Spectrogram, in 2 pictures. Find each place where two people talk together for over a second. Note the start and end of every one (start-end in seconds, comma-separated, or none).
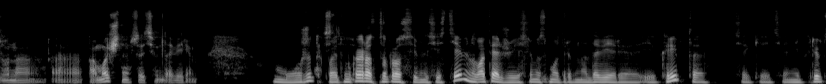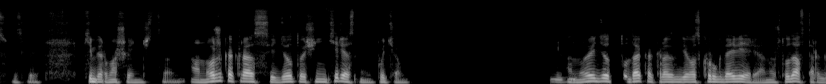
none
